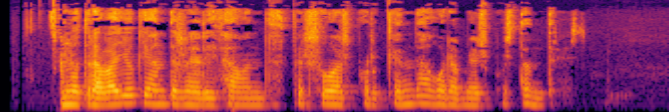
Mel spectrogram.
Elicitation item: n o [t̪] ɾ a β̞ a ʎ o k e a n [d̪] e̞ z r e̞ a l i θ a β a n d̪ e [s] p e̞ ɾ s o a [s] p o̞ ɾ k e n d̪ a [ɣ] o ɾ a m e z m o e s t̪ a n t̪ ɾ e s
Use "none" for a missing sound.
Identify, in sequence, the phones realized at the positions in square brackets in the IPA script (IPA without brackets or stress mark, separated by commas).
t̪, t̪, θ, s, ɣ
